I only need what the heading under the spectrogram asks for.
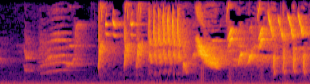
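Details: A vigorous European goldfinch starts with a faint buzzy note, then bursts into loud, fast, jangling twitters and trilled phrases.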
